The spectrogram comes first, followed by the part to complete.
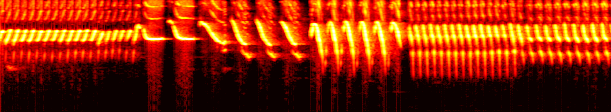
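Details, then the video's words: Local canary in full-filled masteran training song, ngeroll style: high trill, then sweeping whistled slurs repeated about every third of a second, ending in a long fast rolling trill. "FULL NGEROLL | MASTEAN KENARI LOKAL GACOR | FULL ISIAN | MASTERAN BURUNG KENARI"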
